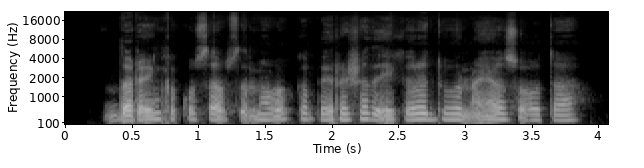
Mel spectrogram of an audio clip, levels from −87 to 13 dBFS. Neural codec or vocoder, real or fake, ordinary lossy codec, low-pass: vocoder, 44.1 kHz, 128 mel bands, Pupu-Vocoder; fake; none; none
